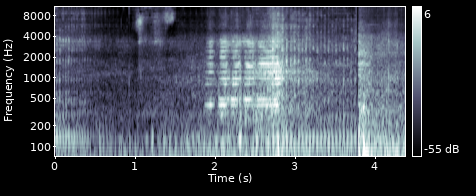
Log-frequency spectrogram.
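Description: Dense traffic jam on a Dhaka road, with motorcycle and car engines idling and revving close by, short horn toots, and a sharp knock near the end.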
